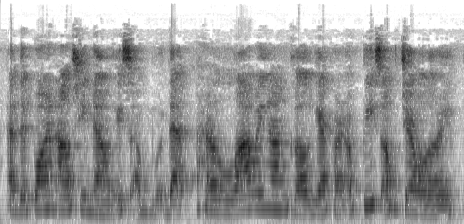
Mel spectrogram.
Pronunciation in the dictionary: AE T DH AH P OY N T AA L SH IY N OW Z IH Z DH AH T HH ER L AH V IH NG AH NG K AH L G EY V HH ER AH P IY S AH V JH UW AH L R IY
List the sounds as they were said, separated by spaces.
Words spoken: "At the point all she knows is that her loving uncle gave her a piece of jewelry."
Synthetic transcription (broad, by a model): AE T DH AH P OY N T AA L SH IY N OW IH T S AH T HH ER L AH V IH NG AH NG K AH L G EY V HH ER AH P IY S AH F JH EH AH L R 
